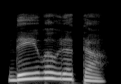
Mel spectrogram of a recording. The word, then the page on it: ದೇವವ್ರತ: dēva vrata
